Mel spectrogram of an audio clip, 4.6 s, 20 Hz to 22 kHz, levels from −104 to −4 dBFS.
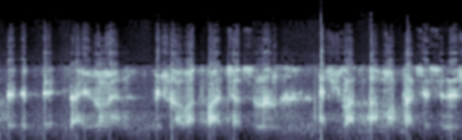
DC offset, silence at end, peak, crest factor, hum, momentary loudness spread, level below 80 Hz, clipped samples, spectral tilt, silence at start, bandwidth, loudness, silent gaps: under 0.1%; 0 s; 0 dBFS; 18 dB; none; 4 LU; -66 dBFS; under 0.1%; 0.5 dB/octave; 0 s; 15 kHz; -17 LUFS; none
